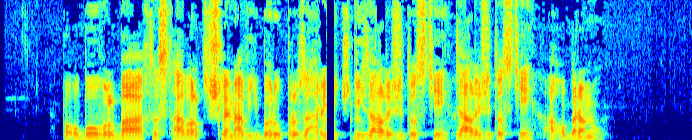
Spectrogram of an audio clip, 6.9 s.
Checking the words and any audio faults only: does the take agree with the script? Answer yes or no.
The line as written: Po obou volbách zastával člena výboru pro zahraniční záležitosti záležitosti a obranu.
no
